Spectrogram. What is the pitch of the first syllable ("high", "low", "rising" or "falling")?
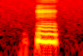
low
